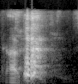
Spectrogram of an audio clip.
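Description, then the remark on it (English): A black Labrador dog barks twice in quick succession, fairly loud, the second bark longer and fuller than the first, followed by quiet. “It's a black lab.”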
